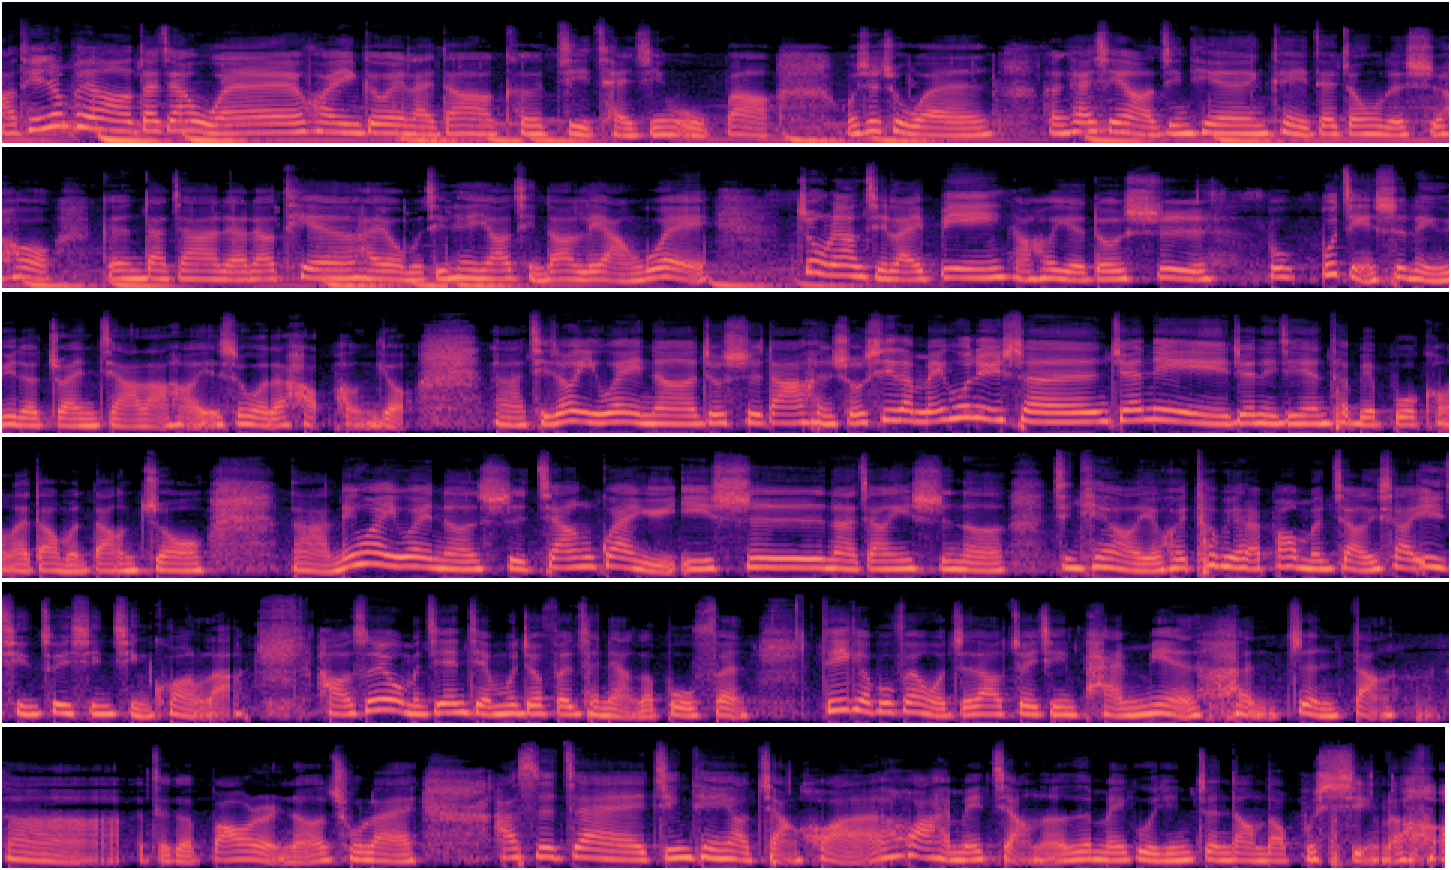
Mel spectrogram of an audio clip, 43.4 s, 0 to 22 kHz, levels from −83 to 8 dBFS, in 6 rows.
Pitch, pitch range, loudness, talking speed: 195 Hz, 175-220 Hz, -22 LUFS, 320 characters per minute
